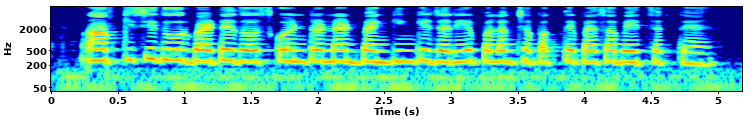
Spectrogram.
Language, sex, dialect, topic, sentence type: Hindi, female, Hindustani Malvi Khadi Boli, banking, statement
